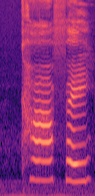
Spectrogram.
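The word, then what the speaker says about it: 咖啡: Cafe. Cafe. Listen again. Cafe. How many syllables do you hear? 2? That's correct. What tone do you hear in this first syllable? Ka. Correct. The first tone.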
